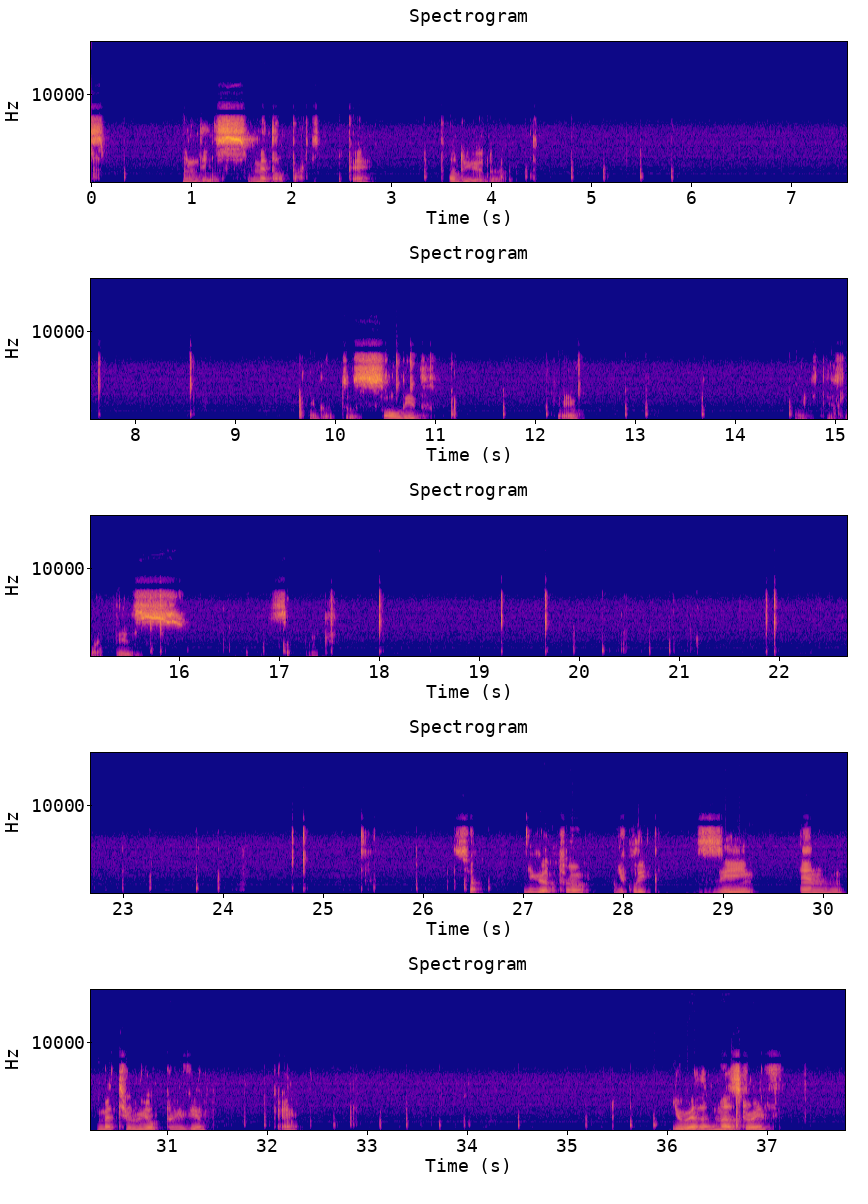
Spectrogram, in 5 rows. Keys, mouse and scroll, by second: 0.1 scroll down 1, 0.3 middle click, 1.1-2.2 scroll up 2, 2.2-3.9 middle drag, 3.9 scroll down 4, 4.2 middle click, 4.6 scroll up 1, 4.9 middle click, 5.4 scroll down 2, 5.5-7.7 middle drag, 7.7-9.0 drag, 9.0-10.6 scroll up 2, 10.6 click, 11.7 middle click, 12.5-12.9 scroll up 2, 12.9 middle click, 13.5 scroll up 1, 13.6-15.0 middle drag, 15.0-15.7 scroll up 1, 15.7 ctrl+shift+click, 16.4-16.8 scroll up 2, 16.8 middle click, 17.5 click, 18.5 scroll up 1, 19.2 click, 19.9 middle click, 20.4 scroll down 1, 20.7 middle click, 21.1-21.9 scroll up 1, 21.9 ctrl+shift+click, 22.7 scroll up 1, 23.0-24.8 middle drag, 24.8 click, 25.4 scroll down 1, 25.5 middle click, 26.2 scroll up 2, 26.4-28.2 middle drag, 28.2 z, 31.6 scroll down 1, 31.8 middle click, 32.2 scroll up 1, 32.4 middle click, 32.9 scroll up 1, 33.1 middle click, 33.6 scroll down 1, 33.7-37.1 middle drag, 37.1 shift+a.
